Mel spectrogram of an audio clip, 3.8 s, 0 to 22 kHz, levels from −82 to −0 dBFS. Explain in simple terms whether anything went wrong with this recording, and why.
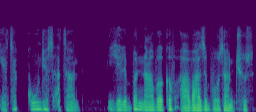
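Yes, something went wrong: automatic gain rising. The volume control decided the input was too quiet and kept turning it up, so from 0.45 to 3.65 s the speech and background slowly swell louder together.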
